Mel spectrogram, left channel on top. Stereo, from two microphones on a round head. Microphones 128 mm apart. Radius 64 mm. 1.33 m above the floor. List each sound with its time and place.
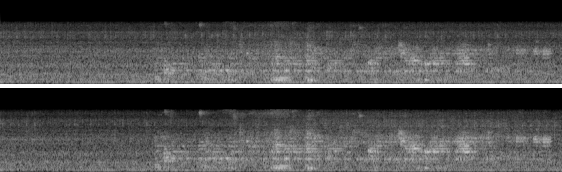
1.5 s a toilet flushing: 30° right (ahead or behind)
